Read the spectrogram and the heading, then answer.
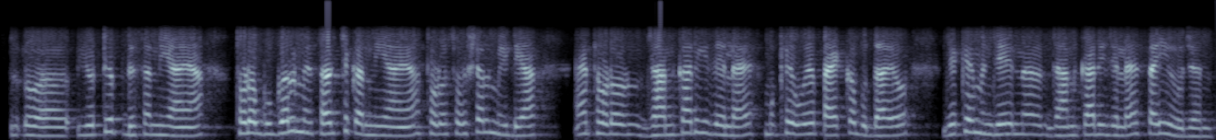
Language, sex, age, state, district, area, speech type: Sindhi, female, 45-60, Gujarat, Kutch, rural, conversation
